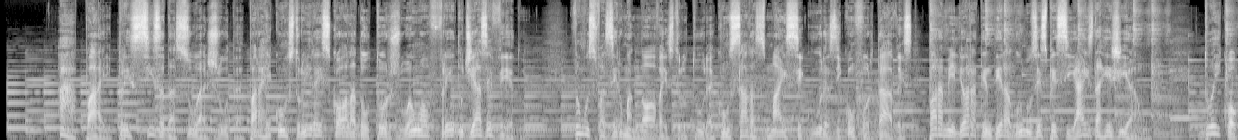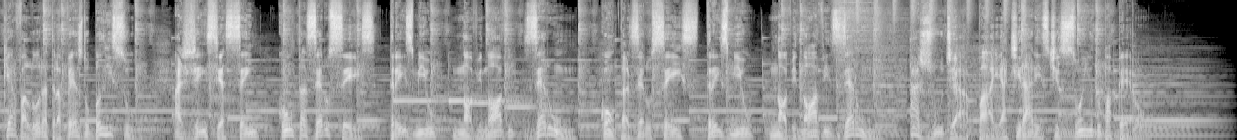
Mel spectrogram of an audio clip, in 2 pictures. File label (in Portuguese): Spot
